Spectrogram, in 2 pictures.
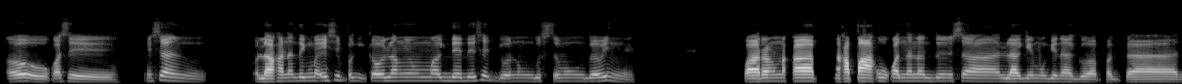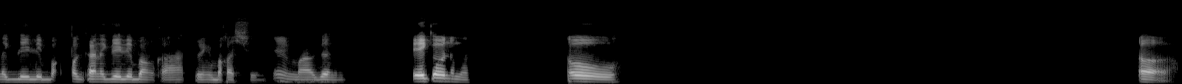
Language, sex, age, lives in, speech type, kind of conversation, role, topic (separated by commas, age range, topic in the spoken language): Filipino, male, 25-29, Philippines, conversation, unstructured, none, Ano ang pinaka-paborito mong libangan tuwing bakasyon?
